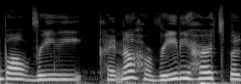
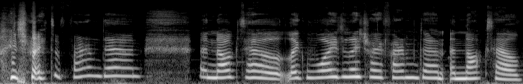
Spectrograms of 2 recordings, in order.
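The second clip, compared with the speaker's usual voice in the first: much higher, louder disbelief at own mistake; exasperated self-mockery; 8 semitones higher, 4 dB louder than usual. Real, not acted. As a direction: squeak it out in mock disbelief.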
